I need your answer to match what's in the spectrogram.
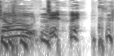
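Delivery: acted screaming voice. Describing watching the episode, the speaker retells screaming at the screen. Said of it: "I'm like screaming no at the screen".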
